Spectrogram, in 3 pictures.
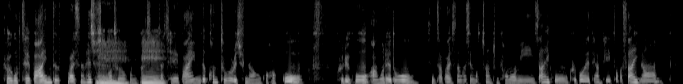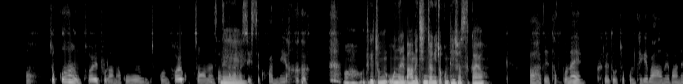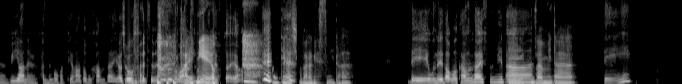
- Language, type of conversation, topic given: Korean, advice, 복잡한 일을 앞두고 불안감과 자기의심을 어떻게 줄일 수 있을까요?
- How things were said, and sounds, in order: other background noise; laugh; laughing while speaking: "좋은 말씀"; laugh; laughing while speaking: "다행이에요"; laugh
